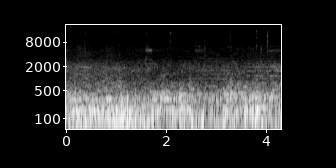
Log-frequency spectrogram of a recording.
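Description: Low, steady engine rumble of parade trucks moving slowly past, with a steady engine drone rising twice, near the start and about two seconds in, over faint onlookers' voices.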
